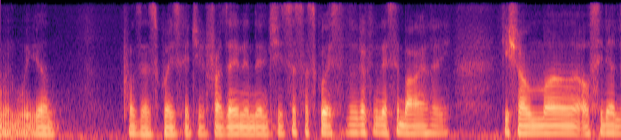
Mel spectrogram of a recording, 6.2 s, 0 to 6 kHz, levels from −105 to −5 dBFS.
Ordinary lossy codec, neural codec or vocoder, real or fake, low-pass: none; codec, 16 kHz in and 24 kHz out, 0.9 kbps, LongCat-Audio-Codec, fine tuned four codebook decoder; fake; 5.4 kHz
